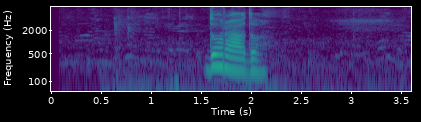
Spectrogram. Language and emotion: Russian, neutral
